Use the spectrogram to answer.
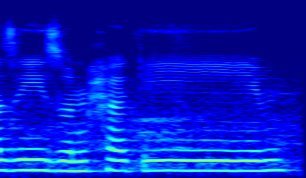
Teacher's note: عزیز حکیم میں دو پیش کی تنوین کے بعد ہا آ رہی ہے، اظہار ہلکی والا قاعدہ ہوگا، غنہ نہیں کریں گے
